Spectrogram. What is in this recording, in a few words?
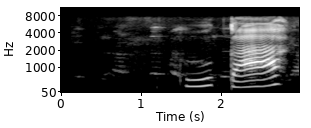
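"yu3san3", Mandarin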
